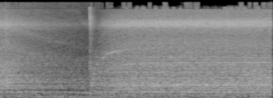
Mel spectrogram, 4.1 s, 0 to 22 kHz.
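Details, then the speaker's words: American Viking 507 vacuum (120 V, 60 Hz, 5 A) at its high speed setting: a steady high-pitched motor whine holding an even note with no rattles or surging. The motor runs normally and seems faster than the UK sibling's. "I would think that this would be pulling more airflow possibly than that when it seems to be running faster"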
